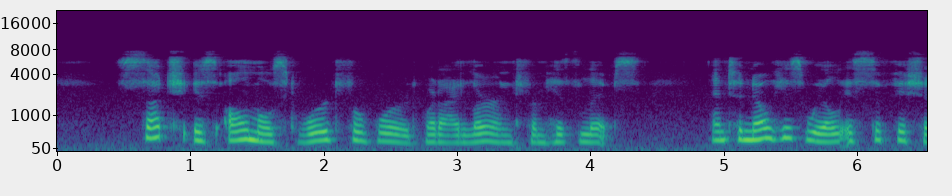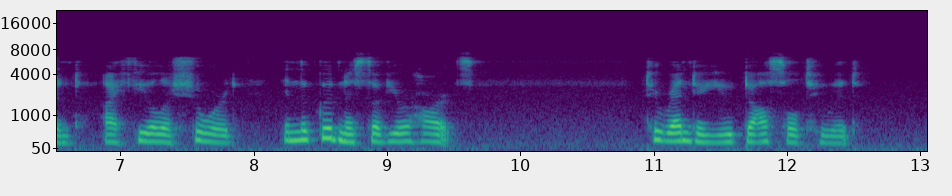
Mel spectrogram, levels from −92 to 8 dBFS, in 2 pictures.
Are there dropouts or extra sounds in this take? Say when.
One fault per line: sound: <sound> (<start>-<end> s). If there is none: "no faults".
no faults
